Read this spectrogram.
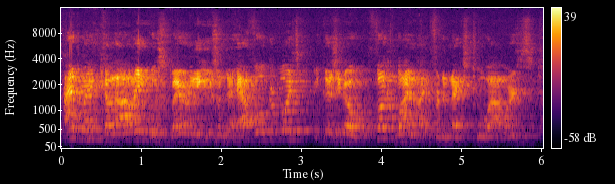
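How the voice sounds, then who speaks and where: Loud boisterous guy joking at a dnd table, sharp bright voice, distant echoey mic. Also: high-pitched, animated, normal speed. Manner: loud, boisterous, mock-indignant. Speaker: panel player in charity tabletop game. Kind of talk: bantering tabletop role-play chat. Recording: echoey room, distant mic, faint noise.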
